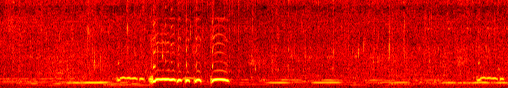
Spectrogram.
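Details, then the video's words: One short burst of quick, warbling coos from a wild zebra dove rises above softer overlapping cooing from other doves. "Masteran Kutut di Alam Ini Bikin Burung Kamu Kaya Bersuara Emas!"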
